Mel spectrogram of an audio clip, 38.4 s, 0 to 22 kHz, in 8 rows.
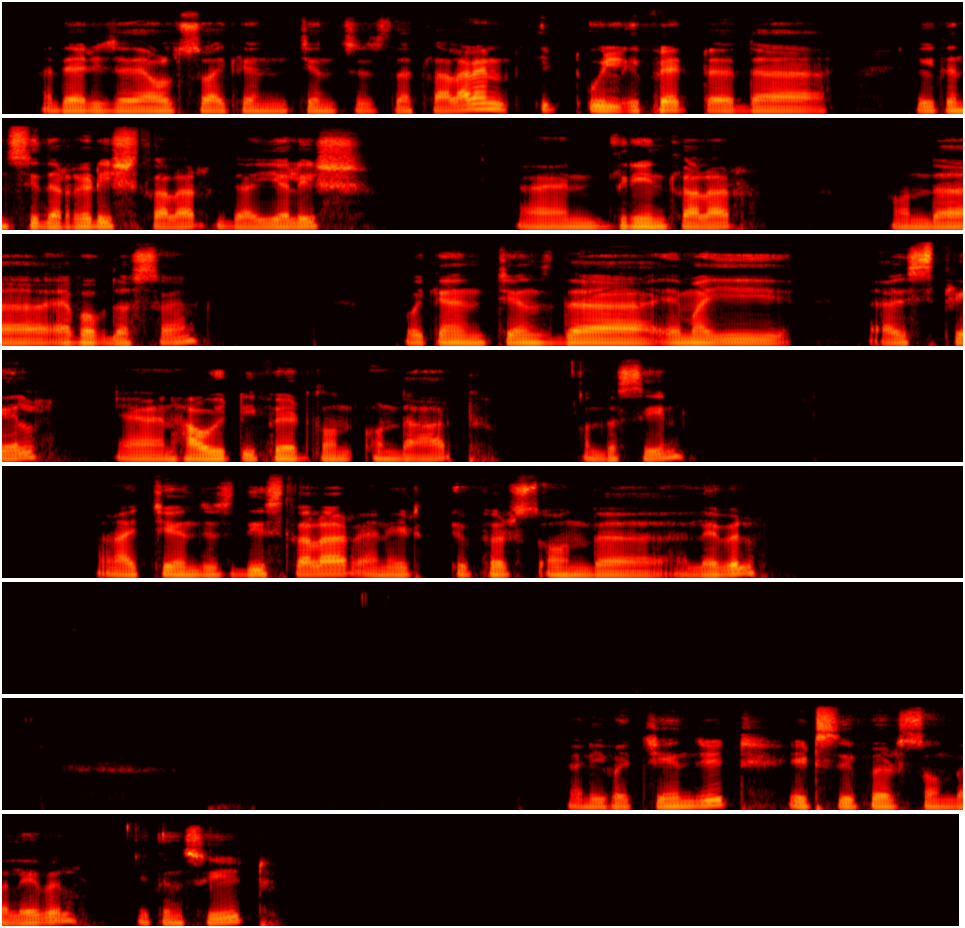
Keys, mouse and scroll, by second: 22.1 alt+click, 27.7 scroll down 1, 38.2-38.4 scroll down 1.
